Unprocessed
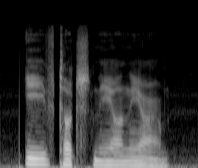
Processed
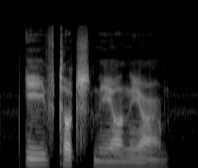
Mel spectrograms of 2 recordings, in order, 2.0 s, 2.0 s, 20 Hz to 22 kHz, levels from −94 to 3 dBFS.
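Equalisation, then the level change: high-pass 1.3 kHz 12 dB/octave; 0.0 dB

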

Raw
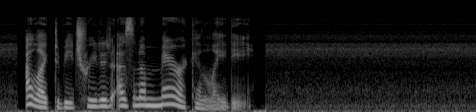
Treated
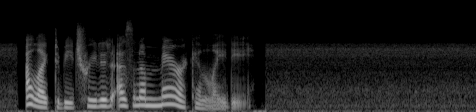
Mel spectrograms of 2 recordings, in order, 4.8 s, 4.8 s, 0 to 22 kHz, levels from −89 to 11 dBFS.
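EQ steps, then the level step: resonant low-pass 7.3 kHz, resonance Q 2.1; distance through air 430 m; tone controls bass -10 dB, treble -3 dB; +8.0 dB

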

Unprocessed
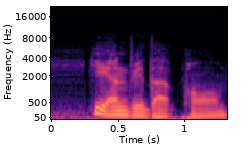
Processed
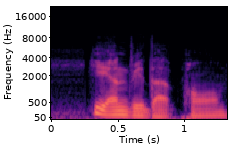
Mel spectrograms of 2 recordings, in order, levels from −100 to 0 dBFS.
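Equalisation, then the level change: bass shelf 70 Hz -8 dB; -4.5 dB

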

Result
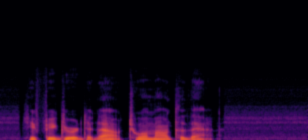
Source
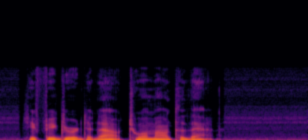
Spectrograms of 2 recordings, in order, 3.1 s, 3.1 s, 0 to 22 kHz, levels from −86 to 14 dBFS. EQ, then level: high-pass 240 Hz 12 dB/octave; low-pass 4.7 kHz 12 dB/octave; +3.0 dB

